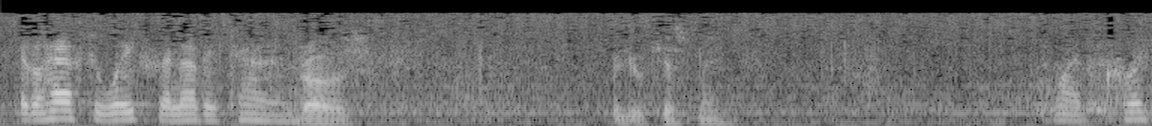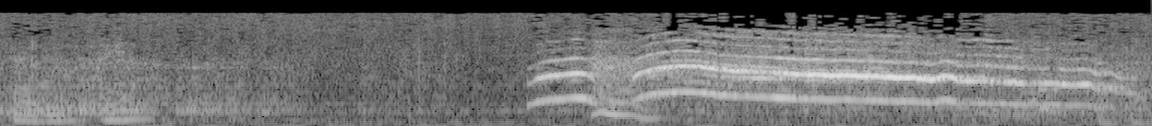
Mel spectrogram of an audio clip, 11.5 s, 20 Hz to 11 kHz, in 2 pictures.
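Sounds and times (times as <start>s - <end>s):
faint low rumble: 0.0s - 11.5s
speech: 0.1s - 2.0s, 3.1s - 3.8s, 5.2s - 6.7s
loud high-pitched scream from upstairs: 8.4s - 11.5s.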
